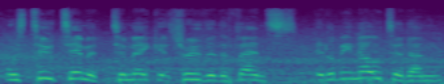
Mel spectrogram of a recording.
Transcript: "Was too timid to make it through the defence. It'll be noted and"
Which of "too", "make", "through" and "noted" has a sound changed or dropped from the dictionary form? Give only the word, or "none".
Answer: none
